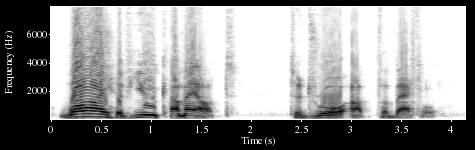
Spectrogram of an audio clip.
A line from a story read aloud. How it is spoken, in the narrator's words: shouted to the ranks of Israel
